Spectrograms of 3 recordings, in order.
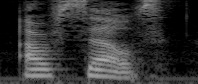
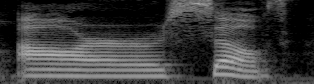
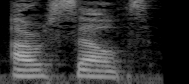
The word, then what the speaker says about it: ourselves: ourselves help 里面包含舌侧音 help 最后这个词读成 ourselves 当然我们也可以读成 ourselves 好我们来用非常慢的速度用美音来读一下这句话 It's only by helping others that we can truly help ourselves 注意最后这个词重读在后面这个音节 ourselves 好发音部分我们就讲到这儿了我们来看这句话的意思这句话里面其实包含了一个强调句式，就是 it is 什么什么 that 什么什么，要强调的部分呢放到 it is 和 that 之间就可以了，可以强调主语、宾语、地点或者是时间。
